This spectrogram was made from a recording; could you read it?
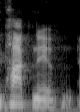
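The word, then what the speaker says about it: Prochnow: The lead actor in Das Boot, Jürgen Pachnu. I use Wikipedia pronunciation for that.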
